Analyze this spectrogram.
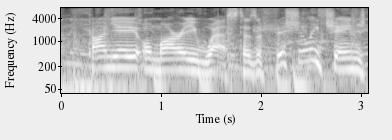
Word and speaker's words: Kanye: Now all I need is y'all to pronounce my name is Kanye, but some of my plastics still say Kane. Kanye Omari West has officially changed his name.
